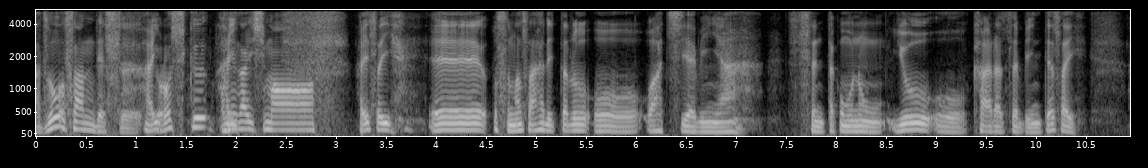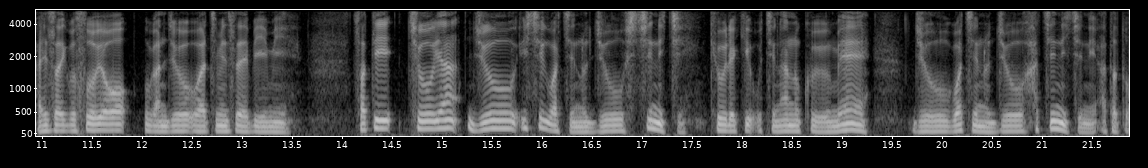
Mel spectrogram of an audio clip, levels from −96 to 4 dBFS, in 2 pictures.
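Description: Aliasing runs through the whole speech clip. The sound fits a drop from 44.1 kHz to about 11 kHz without filtering first, so energy above 5.5 kHz folds back down, around 20 dB below the speech. Sibilants turn gritty and metallic rather than simply dull, as plain low-passing would leave them.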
